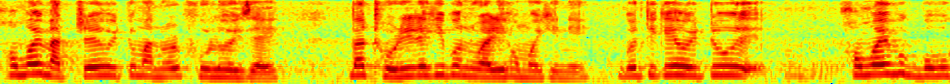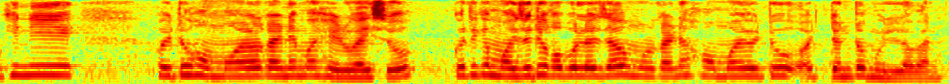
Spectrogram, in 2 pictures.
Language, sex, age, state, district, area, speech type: Assamese, female, 18-30, Assam, Nalbari, rural, spontaneous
